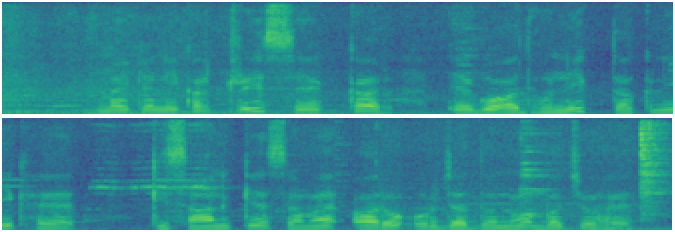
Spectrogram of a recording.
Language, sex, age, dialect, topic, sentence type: Magahi, male, 25-30, Southern, agriculture, statement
